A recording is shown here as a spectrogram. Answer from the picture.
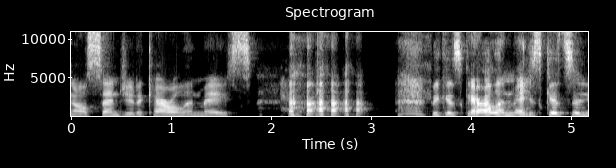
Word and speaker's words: Myss: good she's greek uh so mace is prone is spelled myss and at one point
